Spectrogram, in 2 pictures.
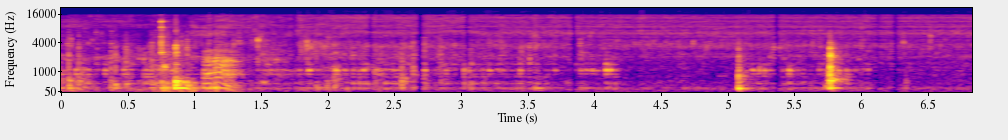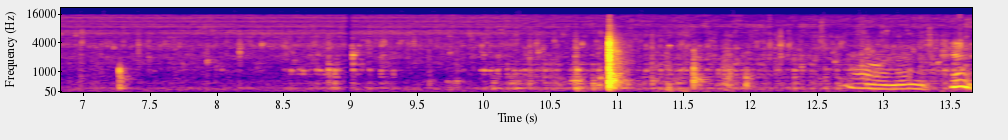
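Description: Tap water runs steadily into a sink close by, with scattered clinks and knocks of items being handled and a voice speaking briefly now and then.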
